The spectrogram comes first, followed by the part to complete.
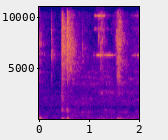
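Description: A few faint computer keyboard keystrokes, separate clicks about half a second apart.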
